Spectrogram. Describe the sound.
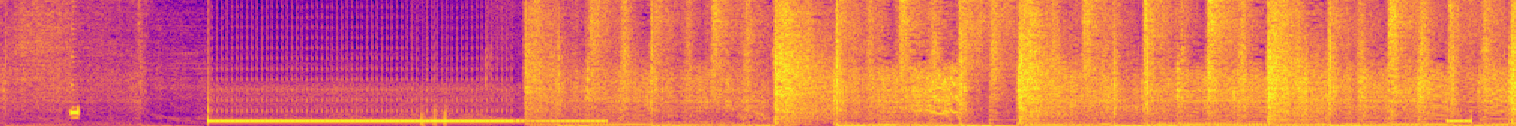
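Telephone dial tone as a call is placed: after a short click, a loud, steady electronic tone holds for about two seconds before music takes over.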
